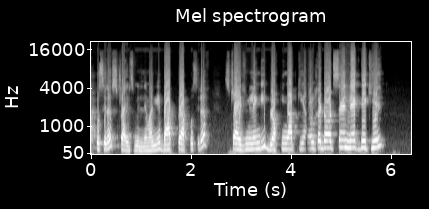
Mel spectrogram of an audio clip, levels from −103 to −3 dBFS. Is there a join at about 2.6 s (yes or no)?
no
